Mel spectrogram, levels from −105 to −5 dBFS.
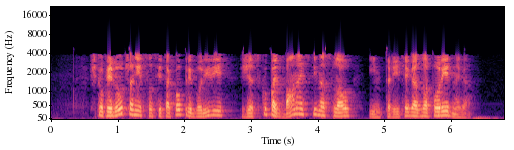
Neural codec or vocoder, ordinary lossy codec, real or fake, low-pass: none; AAC, 16 kbps; real; 7.2 kHz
